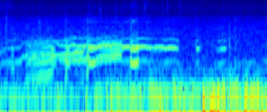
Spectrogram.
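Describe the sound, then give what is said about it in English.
Several egg-laying chickens cluck and squawk together in a busy, overlapping burst of harmonic calls, with low rumbling background noise and a few short clucks trailing off at the end. “So thank you chickens for our eggs.”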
